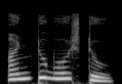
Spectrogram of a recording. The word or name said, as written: ಅಂಟುಬೂಷ್ಟು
